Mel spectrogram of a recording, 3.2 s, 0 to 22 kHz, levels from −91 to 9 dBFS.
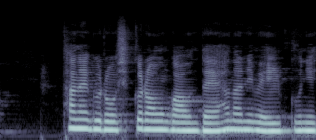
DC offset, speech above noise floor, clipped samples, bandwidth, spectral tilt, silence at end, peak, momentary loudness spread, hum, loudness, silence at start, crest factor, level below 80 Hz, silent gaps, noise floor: under 0.1%; 42 dB; under 0.1%; 8.4 kHz; -8.5 dB/octave; 0 s; -4 dBFS; 3 LU; none; -18 LUFS; 0.65 s; 12 dB; -52 dBFS; none; -59 dBFS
